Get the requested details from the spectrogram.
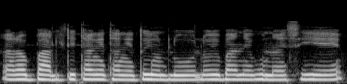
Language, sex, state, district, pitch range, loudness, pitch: Chakma, female, Tripura, Dhalai, 215-230 Hz, -13 LUFS, 225 Hz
